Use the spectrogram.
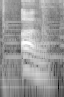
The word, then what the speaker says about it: Anne: Par exemple, le mot âne, dans le mot Anne, il y a les lettres A-N qui se suivent, mais après ces lettres-là, on trouve une voyelle. Donc on ne prononce pas en E, on prononce Anne.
